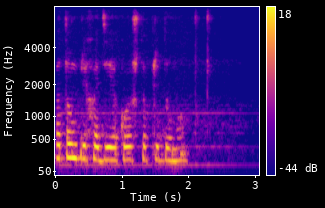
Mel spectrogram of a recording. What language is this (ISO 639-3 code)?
rus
